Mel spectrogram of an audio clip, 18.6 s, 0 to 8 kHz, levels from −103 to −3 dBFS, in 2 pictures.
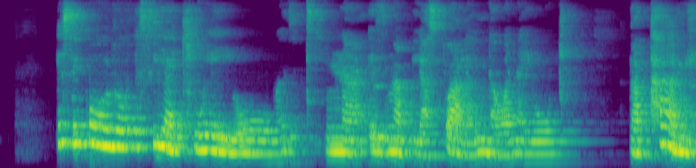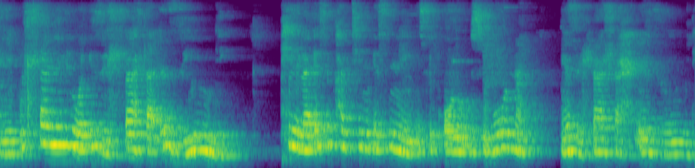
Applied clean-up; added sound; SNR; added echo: none; none; none; reverberation time 0.8 s.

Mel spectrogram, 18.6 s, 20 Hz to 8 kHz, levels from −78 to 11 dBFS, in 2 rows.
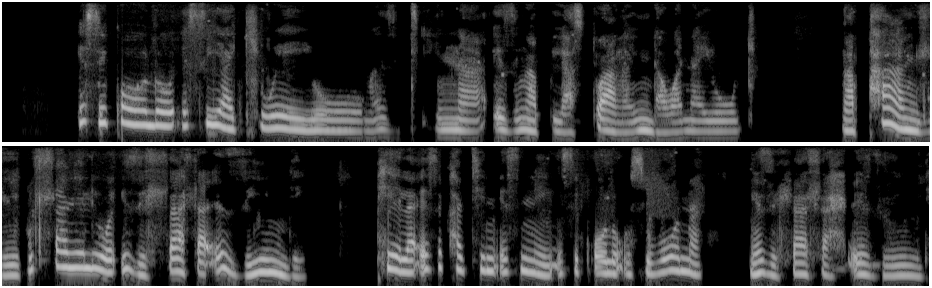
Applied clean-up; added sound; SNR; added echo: none; none; none; none.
